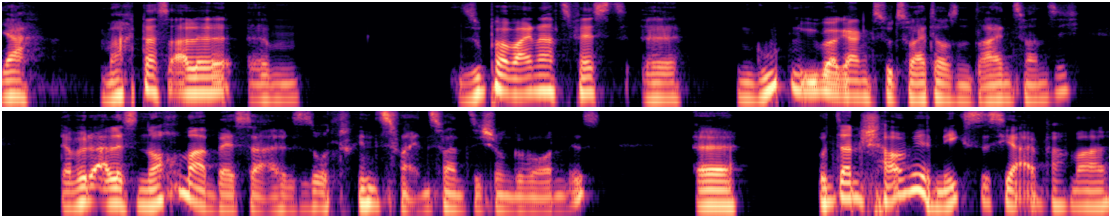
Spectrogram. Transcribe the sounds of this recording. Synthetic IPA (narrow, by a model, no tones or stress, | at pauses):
jaː | maχt̚d̥asʔa̰ləʔɛːm | n̩zuːpɐvaɪnaχt͡sfɛstʔɛː | n̩ɡuːtn̩ʔy̰ːbɐ̰ɡaŋt͡sut͡sv̥aɪtʰaʊzn̩td̥ʁaɪʊnt͡sv̥ant͡sɪç | d̥aːvɪɐtʔaləsnɔχmaːlbɛsɐalssʊnɪnt͡sv̥aɪʊnt͡sv̥ant͡sɪçʃoːnɡəvɔɐdn̩ɪst | ʔɛː | ʔʊnt̚d̥anʃaʊənviːɐnɛːçstəsjaːʔa̰ɪnfaχmaːl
